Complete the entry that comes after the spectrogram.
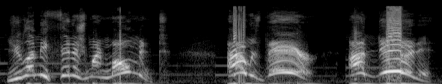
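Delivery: high, loud outraged yelling; angry rant. Acted. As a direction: blow up at the director. Ranting at the director.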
